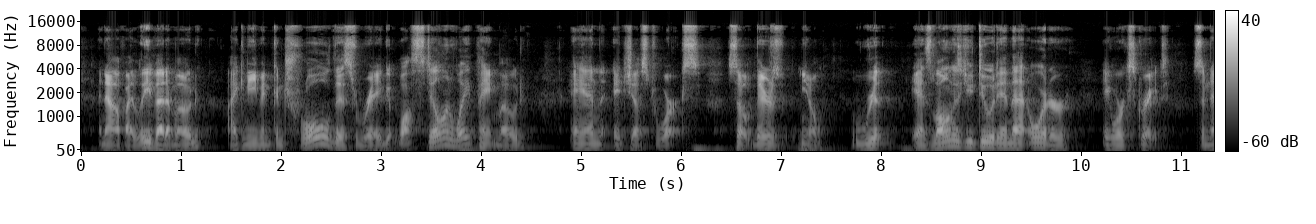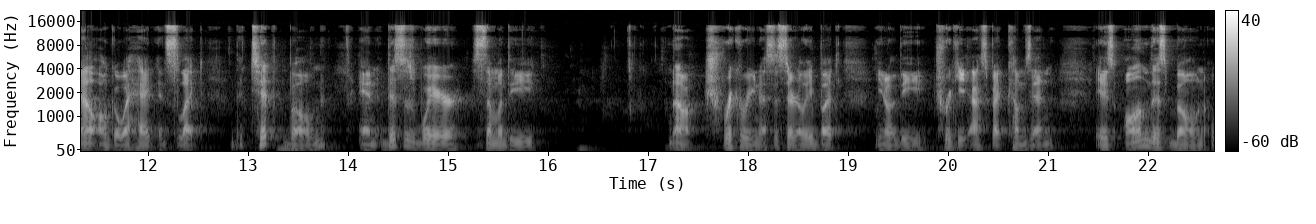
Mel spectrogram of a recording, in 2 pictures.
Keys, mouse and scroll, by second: 0.3 shift+middle click, 0.6 middle click, 1.2 r, 1.9 KP_3, 2.7 shift+middle click, 4.1 r, 6.5 z, 6.7 shift+middle click, 7.0-7.4 scroll up 5, 7.5 shift+middle click, 7.8 middle click, 8.5 shift+middle click, 10.2 right click, 10.9 middle click, 13.1 right click, 13.5 shift+middle click, 13.9 scroll up 4, 15.1 Tab, 15.3 scroll down 3, 15.6 middle click, 16.3 a, 16.5 shift+middle click, 16.9 scroll up 4, 17.5 Tab, 17.8-18.1 scroll down 4, 18.2 middle click, 19.1 middle click, 19.5 scroll down 2, 19.9 Tab, 20.2 shift+middle click, 20.4 shift+middle click, 20.5 middle click, 22.0 middle click, 22.0 shift+middle click.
